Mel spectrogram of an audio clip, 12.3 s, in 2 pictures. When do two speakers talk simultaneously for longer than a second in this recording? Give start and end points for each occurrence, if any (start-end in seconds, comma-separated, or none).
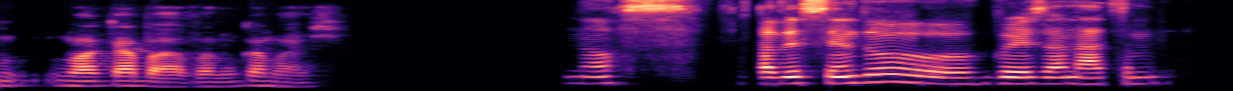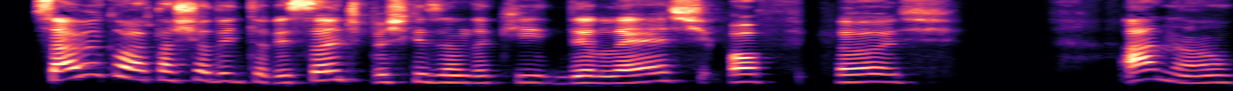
none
